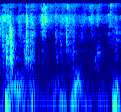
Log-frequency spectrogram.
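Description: Faint, short crunching and rustling sounds, several in a row: a pony munching hay, with a picture-book page being turned.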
